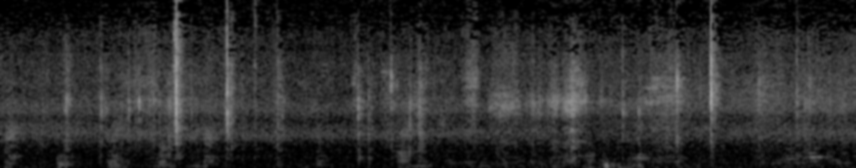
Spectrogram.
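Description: Stiff palm leaves rustle and crackle as hands weave them.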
